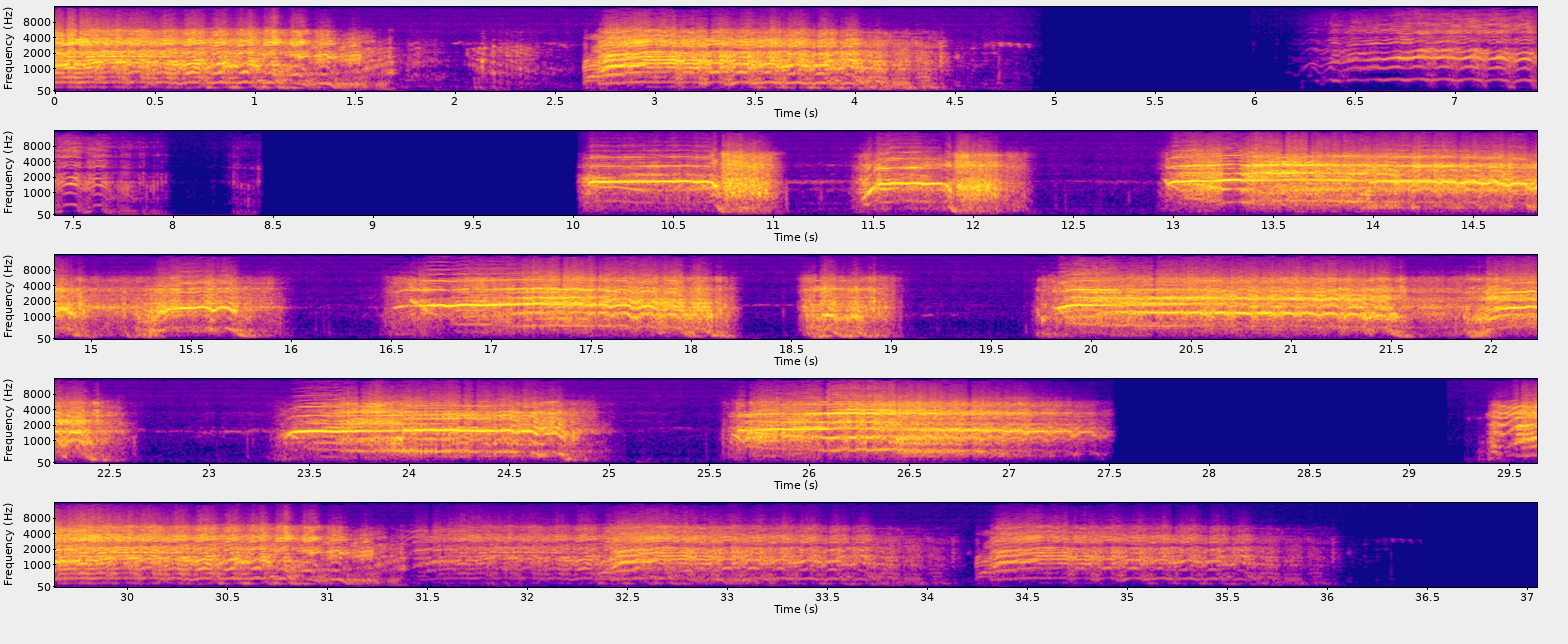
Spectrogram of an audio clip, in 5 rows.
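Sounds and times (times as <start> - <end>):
horse neighing and whinnying: 0.0 - 4.6, 6.2 - 8.5, 10.0 - 12.4, 13.0 - 19.1, 19.7 - 22.7, 23.3 - 25.0, 25.6 - 27.6, 29.4 - 36.2.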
